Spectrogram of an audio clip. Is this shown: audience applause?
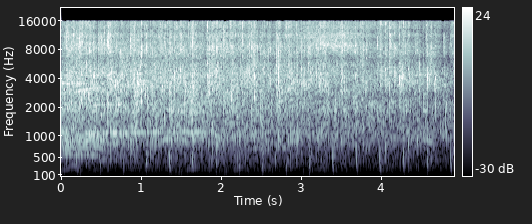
yes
